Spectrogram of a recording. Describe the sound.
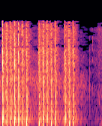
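Rapid automatic gunfire sound effect in three loud bursts of quick, evenly spaced shots. The first burst is the longest, and the last trails off into quiet.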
